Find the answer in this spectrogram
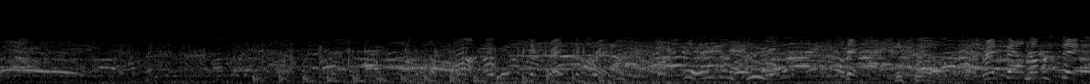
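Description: Many voices talking and calling out over one another at a lacrosse game, from the players on the field and the crowd in the stands. They grow louder about halfway through.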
